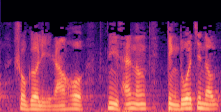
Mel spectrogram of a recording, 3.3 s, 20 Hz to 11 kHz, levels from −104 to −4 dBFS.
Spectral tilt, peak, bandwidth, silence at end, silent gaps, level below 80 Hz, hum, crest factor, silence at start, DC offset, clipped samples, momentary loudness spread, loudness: -12 dB/octave; -4 dBFS; 5.8 kHz; 0 s; none; -44 dBFS; none; 16 dB; 0 s; under 0.1%; under 0.1%; 7 LU; -21 LUFS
